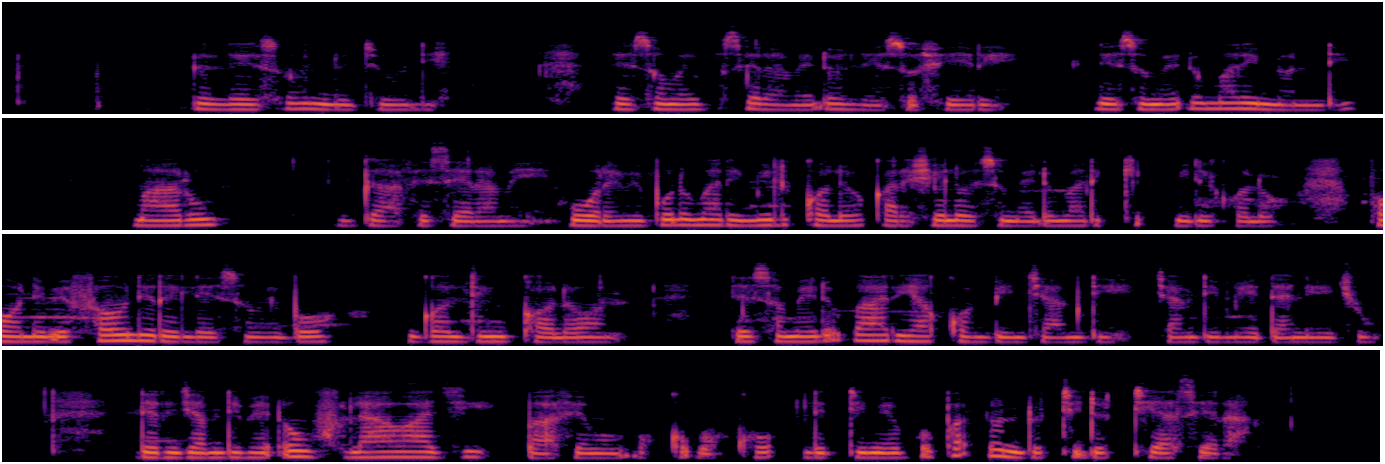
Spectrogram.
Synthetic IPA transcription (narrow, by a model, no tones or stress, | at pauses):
ɗɔlɛsɔɔnɗɔd͡ʒoɗi | lɛsɔmajbɔsɛɾamajɗɔlɛsɔfɛɾɛ | lɛsɔmajɗɔmaɾinondi | maɾu | ɡafɛsɛɾamajhɔɾɛmibɔɗɔmaɾimilkɔlɔkaɾʃɛlɔɛsɔmajɗɔmaɾikimilikɔlɔfawnɛɓɛfawniɾɛlɛsɔmɛbɔ | ɡoldiŋkʰɔlɔːnlɛsɔmɛjɗɔɓaɾijakombid͡ʒamdid͡ʒamdimɛdaned͡ʒum | ndɛɾɲd͡ʒamdimɛɗɔnfulawad͡ʒib̥afɛmumɓɔkːɔɓɔkʰːɔledːimɛbɔpaɗːɔndotʰːidotʰːiasɛɾa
